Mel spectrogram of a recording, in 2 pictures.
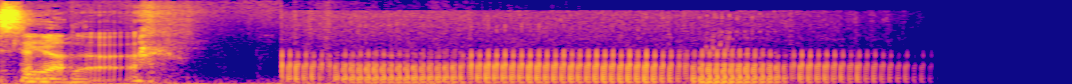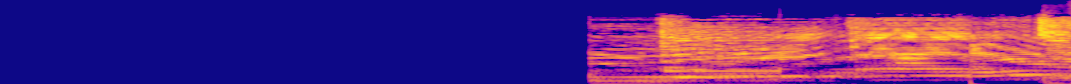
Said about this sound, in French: c'est des rappeurs qui rappent sur les chats, à propos des chats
